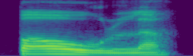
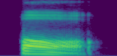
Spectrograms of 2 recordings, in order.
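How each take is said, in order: First: An extra syllable follows the L, Indian style. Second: The final L is weak, Taiwanese style.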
